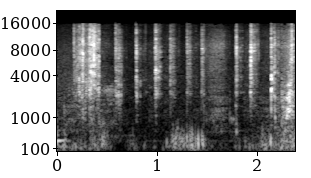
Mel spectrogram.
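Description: A putty knife scraping and tapping through thick, stiff cement mix in a plastic bucket, as a series of short scrapes and taps.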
